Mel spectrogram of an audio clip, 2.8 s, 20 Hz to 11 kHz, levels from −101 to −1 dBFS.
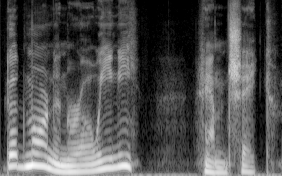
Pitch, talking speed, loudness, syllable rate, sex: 150 Hz, 65 wpm, -14 LUFS, 4.9 syllables/s, male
